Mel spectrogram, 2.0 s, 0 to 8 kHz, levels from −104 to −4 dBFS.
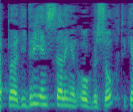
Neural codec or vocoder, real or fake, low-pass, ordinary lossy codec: none; real; 7.2 kHz; MP3, 64 kbps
